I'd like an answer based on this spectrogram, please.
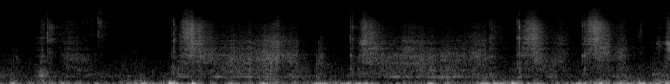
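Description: Plastic card scraping across a wet protective film on a setting board in a series of short squeegee strokes, about one a second, pushing water out from under the film.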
